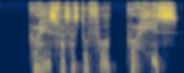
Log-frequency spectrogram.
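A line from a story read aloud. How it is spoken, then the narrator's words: Quiet hiss. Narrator (German): zischte Tyler leise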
